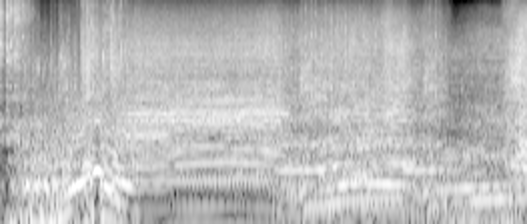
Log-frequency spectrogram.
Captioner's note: engines revving and roaring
